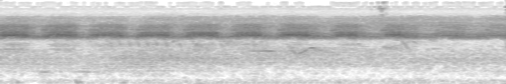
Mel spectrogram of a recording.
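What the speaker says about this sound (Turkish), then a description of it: "Şu an cırcır böceklerin sesini duyuyor musunuz bilmiyorum." Crickets chirp in a steady, pulsing high trill throughout, continuous and moderately loud over faint outdoor background noise.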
